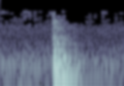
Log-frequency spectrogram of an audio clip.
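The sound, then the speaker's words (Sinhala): A single dull tap struck on an object, a short low knock that rises sharply and dies away within a fraction of a second against quiet background. “දැන් මම මේකට තට්ටු කරනවා.”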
